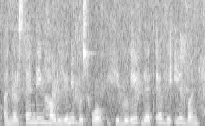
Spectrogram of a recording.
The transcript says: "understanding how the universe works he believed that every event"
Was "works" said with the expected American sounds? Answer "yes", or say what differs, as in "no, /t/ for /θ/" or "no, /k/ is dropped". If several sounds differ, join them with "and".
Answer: no, /s/ is dropped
